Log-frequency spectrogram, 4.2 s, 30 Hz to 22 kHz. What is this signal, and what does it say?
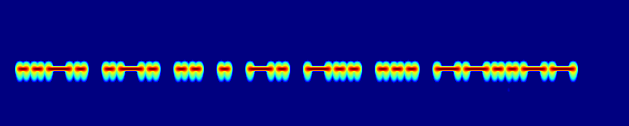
Morse code, heard as a keyed tone, about 25 wpm, 600 Hz. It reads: FRIENDS,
